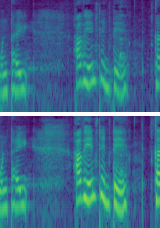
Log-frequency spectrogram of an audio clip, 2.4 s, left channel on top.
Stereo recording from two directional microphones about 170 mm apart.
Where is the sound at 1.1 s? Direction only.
30° right (ahead or behind).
